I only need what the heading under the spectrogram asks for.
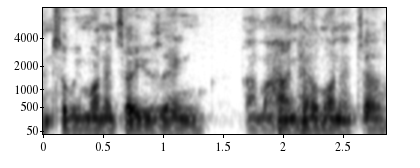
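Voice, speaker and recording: A soft-spoken man with a very deep, low pitch and a dark, mellow tone. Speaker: witness at a public enquiry. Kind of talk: testimony under questioning.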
